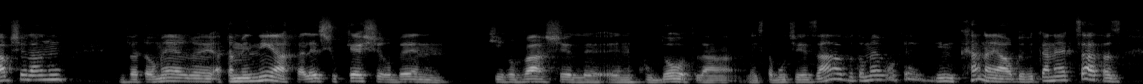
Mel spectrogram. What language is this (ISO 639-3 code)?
heb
